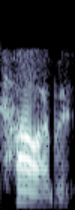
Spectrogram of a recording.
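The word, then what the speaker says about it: harb (حرب): But the word for war in Arabic is harb. We spell that in English, H-A-R-B. H-A-R-B, that's harb, that's war.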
